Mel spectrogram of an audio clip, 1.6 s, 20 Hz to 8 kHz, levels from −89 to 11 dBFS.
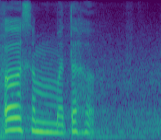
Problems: constant background noise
